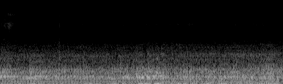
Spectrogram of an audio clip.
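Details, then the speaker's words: Engine at idle on used Fastron Techno 15W50 oil mixed with Stelliron additive, replacing Meditran LE Ultimate. Low, steady hum with no knocks or ticks; it now runs smooth. "Jadi ini udah pakai oli Fastron 15W50 bekas yang sudah dicampuri styleron, dan ya ternyata halus ya emang."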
